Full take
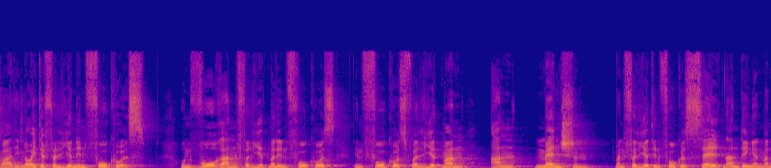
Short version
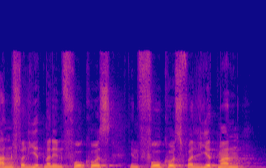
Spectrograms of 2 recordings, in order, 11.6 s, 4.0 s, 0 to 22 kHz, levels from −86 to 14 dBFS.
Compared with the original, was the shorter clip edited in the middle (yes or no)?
no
